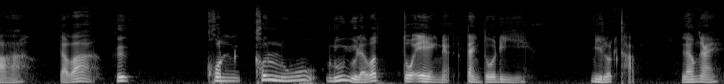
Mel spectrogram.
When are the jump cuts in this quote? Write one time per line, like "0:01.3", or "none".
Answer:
0:01.1
0:03.2
0:04.6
